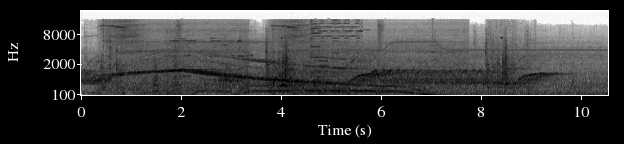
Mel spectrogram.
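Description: A small remote-control car's electric motor whirs, rising and falling in pitch.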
